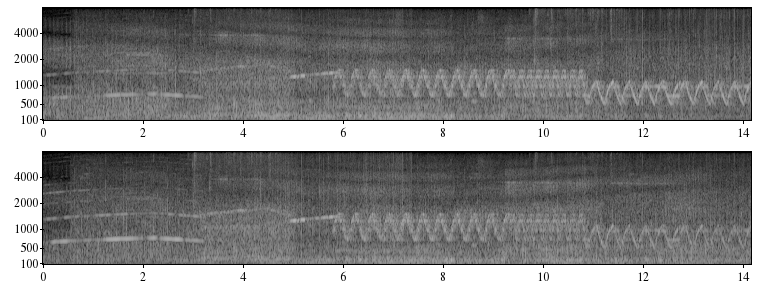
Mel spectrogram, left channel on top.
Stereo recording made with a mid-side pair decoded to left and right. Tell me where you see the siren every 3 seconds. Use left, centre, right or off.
right, right, centre, left, left.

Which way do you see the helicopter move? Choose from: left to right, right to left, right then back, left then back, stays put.
left to right.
